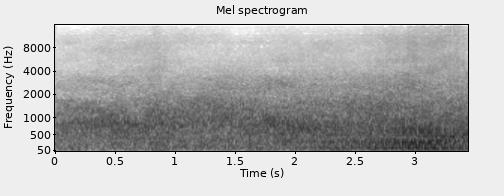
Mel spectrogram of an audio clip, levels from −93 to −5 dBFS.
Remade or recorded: remade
